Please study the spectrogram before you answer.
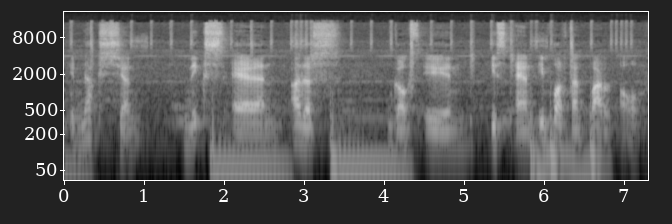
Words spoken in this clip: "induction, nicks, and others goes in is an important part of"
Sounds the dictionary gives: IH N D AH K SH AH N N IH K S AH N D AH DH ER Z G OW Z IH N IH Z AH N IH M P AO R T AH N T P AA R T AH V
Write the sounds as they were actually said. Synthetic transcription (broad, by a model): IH N D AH K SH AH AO N IH K S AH N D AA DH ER S G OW S IH N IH S AH N IH M P AO R T AH N T P AA R T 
